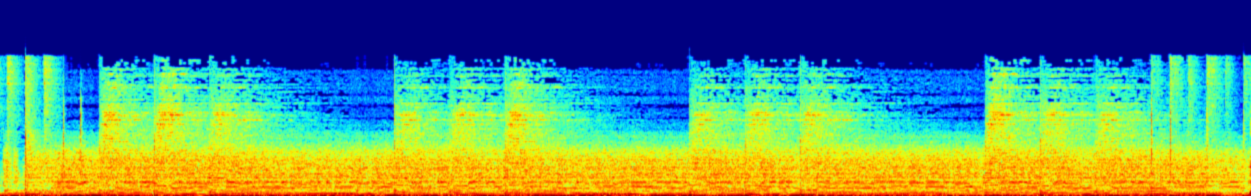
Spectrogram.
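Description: A dense, loud, distorted heavy metal guitar riff with driving drums and bass, repeating in a steady pattern for the whole stretch.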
